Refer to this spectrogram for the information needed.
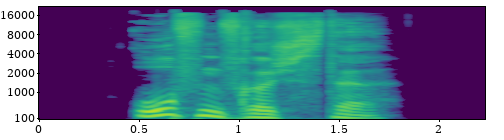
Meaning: inflection of ofenfrisch: 1. strong/mixed nominative/accusative feminine singular superlative degree 2. strong nominative/accusative plural superlative degree
- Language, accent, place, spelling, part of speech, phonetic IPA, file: German, Germany, Berlin, ofenfrischste, adjective, [ˈoːfn̩ˌfʁɪʃstə], De-ofenfrischste.ogg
